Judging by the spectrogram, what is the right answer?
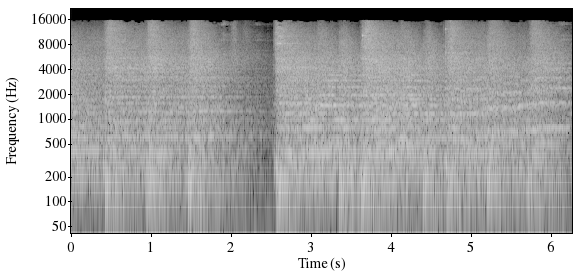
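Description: Uniformed brass marching band playing on the march: brass and sousaphones over a regular bass-drum beat. The music falls away about two seconds in, and the full band comes back in abruptly half a second later.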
